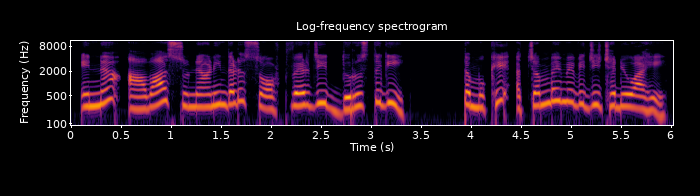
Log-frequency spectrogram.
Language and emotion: Sindhi, surprised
